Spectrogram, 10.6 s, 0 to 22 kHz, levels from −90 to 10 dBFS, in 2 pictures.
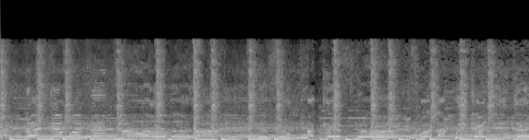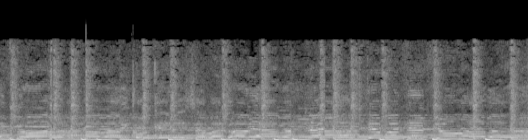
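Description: Chunks out of order at 3.07–4.44 s, 5.80–6.49 s and 8.19–8.88 s: 0.34 s blocks play three, then one, then one block late. The sound jumbles, but unlike a dropout nothing is missing.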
